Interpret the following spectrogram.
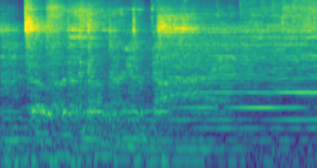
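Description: Heavy metal band playing live and loud: pounding drums with cymbal crashes under distorted electric guitars. About halfway through, the drums stop and held guitar notes ring on.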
